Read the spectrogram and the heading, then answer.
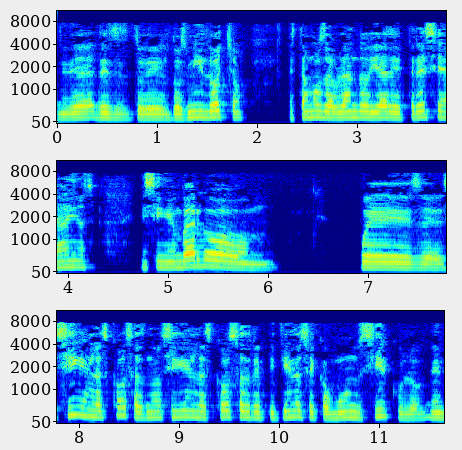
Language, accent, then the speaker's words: Spanish; Ecuador; no sé si sea solo yo como escritor ecuatoriano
